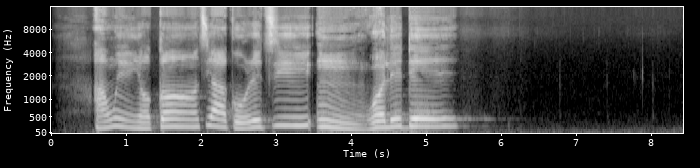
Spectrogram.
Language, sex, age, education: Yoruba, male, 15-29, tertiary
